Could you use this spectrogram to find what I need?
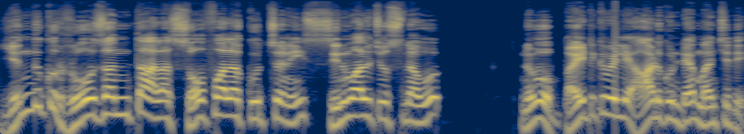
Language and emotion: Telugu, angry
